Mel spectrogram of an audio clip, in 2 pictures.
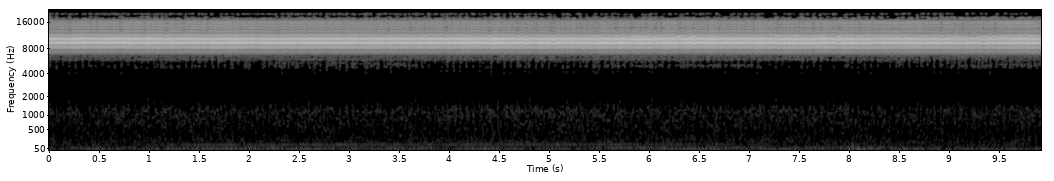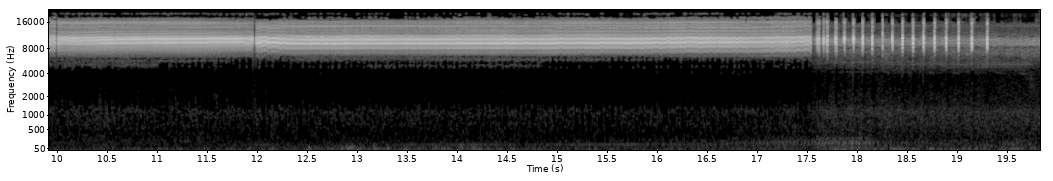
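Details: Iwasaki's grass cicada, called "Jiijii-gaara" or "Jiijii-gaasu" in the Miyako dialect, sustains a thin, shrill continuous drone; near the end a rapid series of sharp ticks breaks in.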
